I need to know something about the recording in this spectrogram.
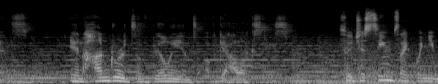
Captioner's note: none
